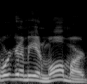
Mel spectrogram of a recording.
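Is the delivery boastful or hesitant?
boastful. It is announced loudly with proud confidence. The news is being proudly proclaimed. "You were just touting it from the mountaintops"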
